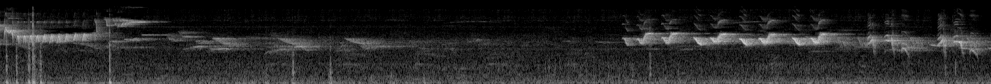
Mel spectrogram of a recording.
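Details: Song thrush in song: a loud high opening note, scattered softer phrases, then a run of bright, sharply repeated notes, the same figure given again and again.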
